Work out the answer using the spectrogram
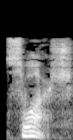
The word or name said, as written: swash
